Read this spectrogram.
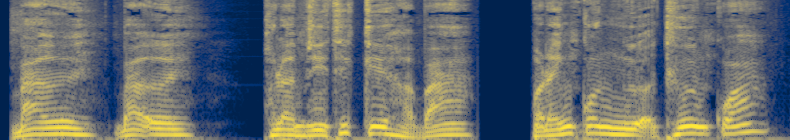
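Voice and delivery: put-on boy crying out to his father; child crying out. A narrator's reading. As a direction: plead with father in alarm. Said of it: "Raskolnikov kêu lên".

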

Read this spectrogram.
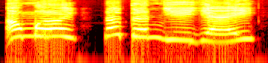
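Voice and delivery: put-on high, eager child voice; small boy calling to grandpa, pitched high; little boy. A narrator's reading. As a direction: pipe up like a curious kid. Little boy asks grandpa a question.

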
